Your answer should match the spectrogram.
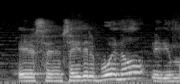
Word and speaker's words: sensei: De que al malo malote, como ve que le está ganando, su sensei, ¿lo he dicho bien?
